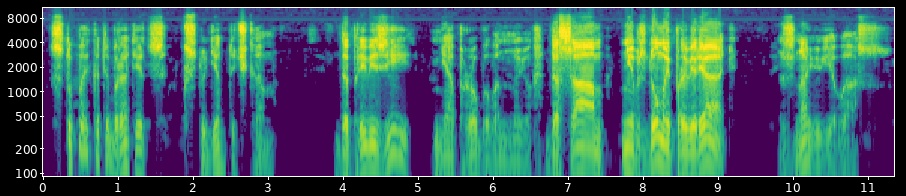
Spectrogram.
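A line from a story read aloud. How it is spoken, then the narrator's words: Whisper. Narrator (Russian): шепнул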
